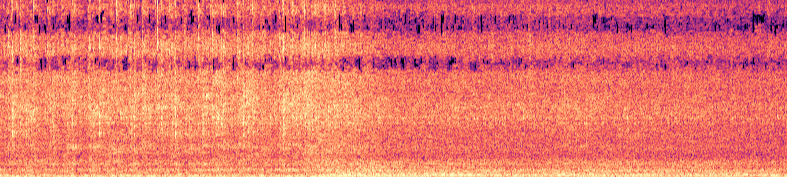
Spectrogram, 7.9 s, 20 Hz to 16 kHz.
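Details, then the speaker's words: Freshly built LS V8 in an S197 Mustang, first start: deep burble at high idle, rpm sags briefly while the engine learns, then recovers and settles strong and even; healthy. "well guys i've got to run a meter again so as you can hear sounds really good"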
